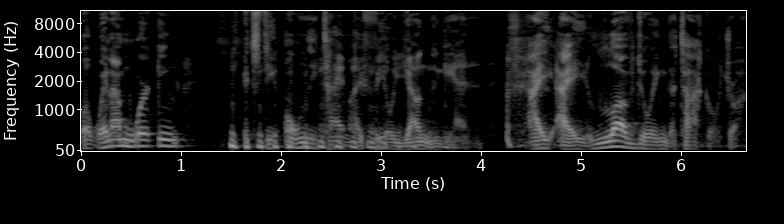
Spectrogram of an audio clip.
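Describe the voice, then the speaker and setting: A man with a fairly low pitch speaks at a fairly slow pace, his voice swinging very widely in pitch and crackling with vocal fry. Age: 70s. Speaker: restaurant owner. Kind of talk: casual chat. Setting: podcast interview.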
